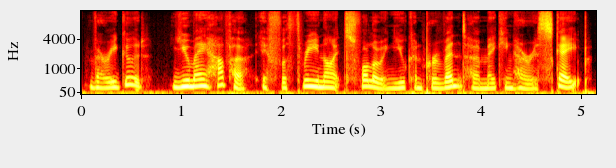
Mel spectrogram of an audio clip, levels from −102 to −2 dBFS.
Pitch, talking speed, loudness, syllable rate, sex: 195 Hz, 210 wpm, -18 LUFS, 5.3 syllables/s, female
